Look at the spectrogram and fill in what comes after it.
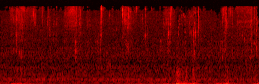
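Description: A person biting into and chewing a BBQ-glazed chicken drumstick whose glaze has turned a little crispy, with soft mouth clicks and a few heavier low thumps about three and a half seconds in.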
